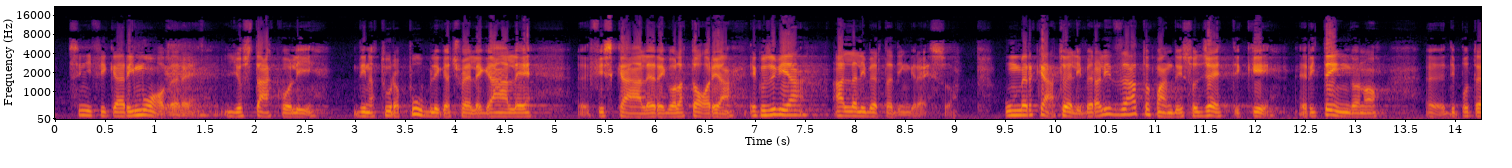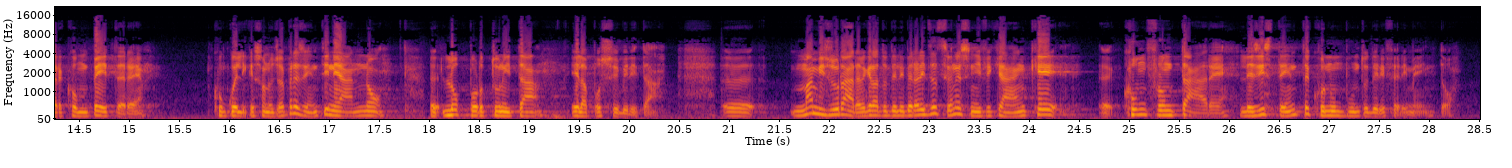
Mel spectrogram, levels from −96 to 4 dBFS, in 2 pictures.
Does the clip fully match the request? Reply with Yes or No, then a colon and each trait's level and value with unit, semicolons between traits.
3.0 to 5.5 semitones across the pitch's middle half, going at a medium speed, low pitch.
No: average, 3.9 semitones; average, 125 wpm; medium, 150 Hz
